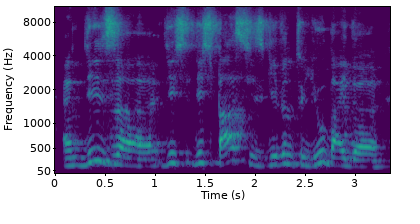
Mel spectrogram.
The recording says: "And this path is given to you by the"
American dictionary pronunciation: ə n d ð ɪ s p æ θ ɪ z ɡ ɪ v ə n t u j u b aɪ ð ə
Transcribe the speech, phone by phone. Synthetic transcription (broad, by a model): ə n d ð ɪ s p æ s ɪ z ɡ ɪ v ə n t u j u b aɪ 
